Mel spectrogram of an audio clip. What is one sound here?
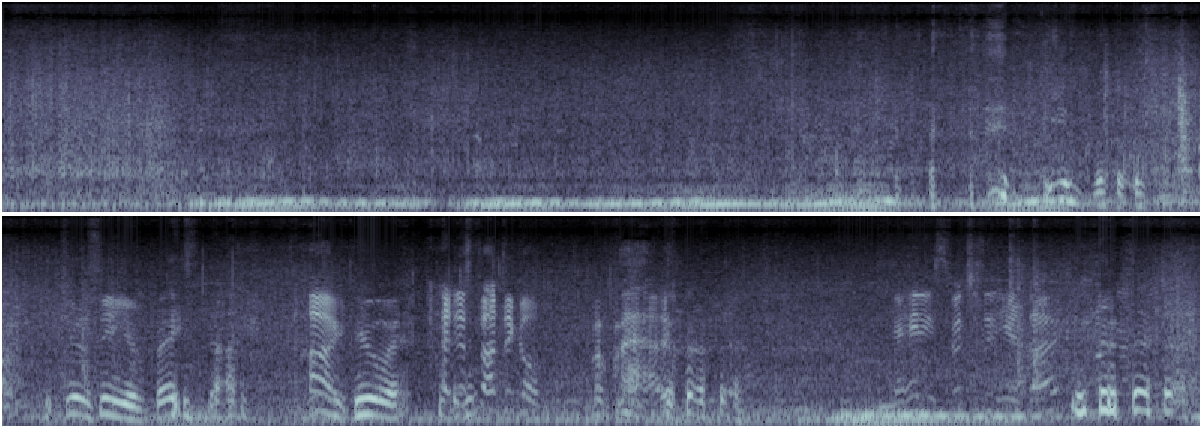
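Tyres grind and crunch over rock.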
